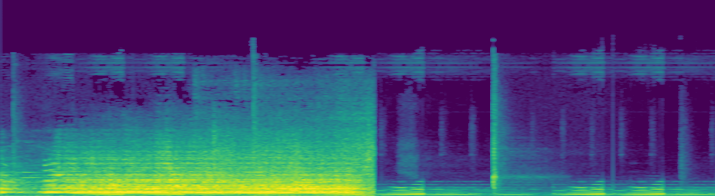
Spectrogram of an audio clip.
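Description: train passing with horn

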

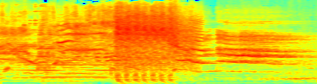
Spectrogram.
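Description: gunshots

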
